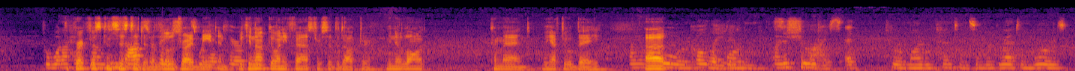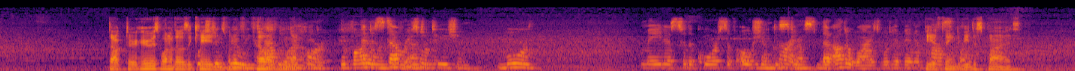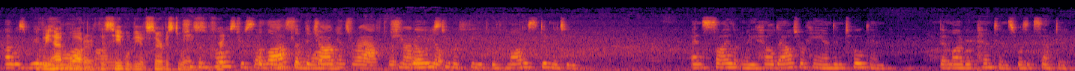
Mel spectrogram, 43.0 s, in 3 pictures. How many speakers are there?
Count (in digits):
3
